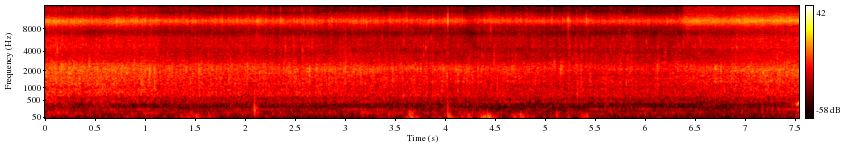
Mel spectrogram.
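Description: Ground cumin, green chili and ginger paste with a splash of water hits a hot pan for a fish curry, giving a steady broadband sizzle that holds throughout, close and fairly loud, with faint clinks of stirring.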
